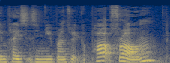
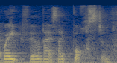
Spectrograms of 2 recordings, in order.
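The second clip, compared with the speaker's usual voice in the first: soft, half-hearted Boston accent; attempted Boston accent; 6 dB quieter than usual. Shown as a demonstration. Host trying a Boston accent for co-host, half-hearted. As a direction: try out a Boston accent on the place names. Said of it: "Do a whole sentence".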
